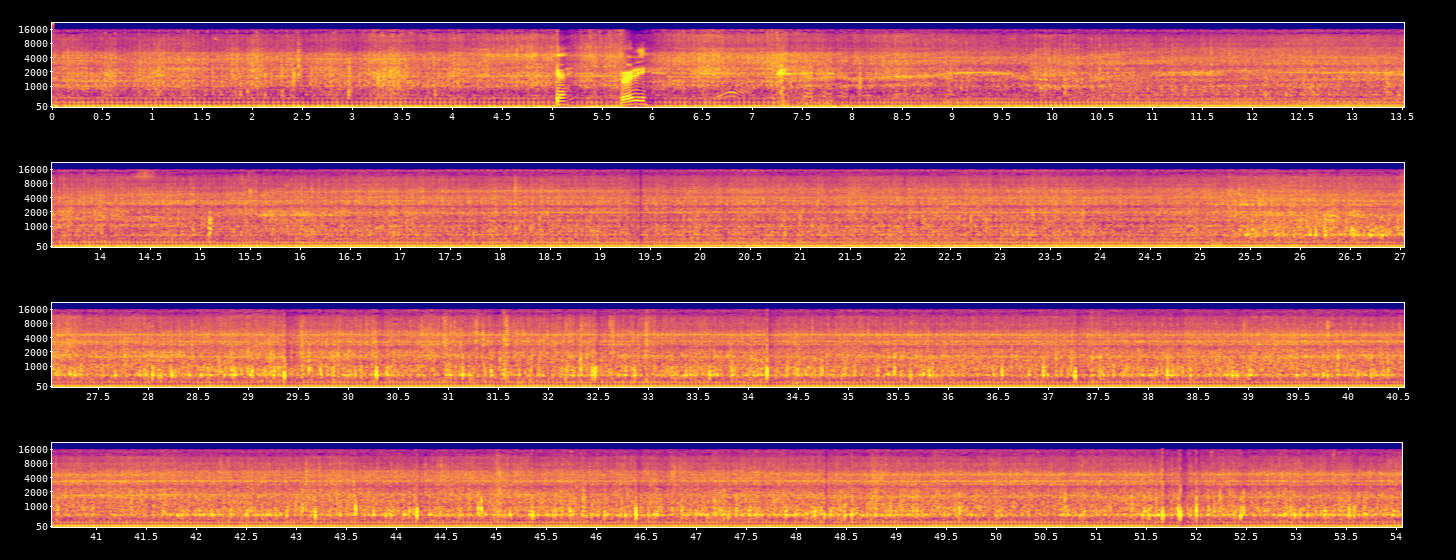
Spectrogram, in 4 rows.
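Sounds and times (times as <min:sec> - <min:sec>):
motorcycle engine running: 0:00.0 - 0:54.0
tyres rolling over gravel: 0:00.0 - 0:54.0.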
